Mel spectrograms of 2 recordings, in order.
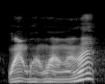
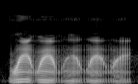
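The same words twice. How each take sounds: First: It sounds lively and enthusiastic. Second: It sounds flat and unenthusiastic.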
